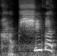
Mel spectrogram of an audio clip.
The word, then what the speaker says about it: 값이: 예문을 통해서 알아보도록 하겠습니다 1번에 값이라고 했잖아요 자 보도록 할게요 어 의미가 있습니까 큰 의미가 없습니다 여기서 말하는 것은 제가 어 거기 뭐죠 번째 의미를 말하는게 아니에요 실질적인 의미를 말하는 거예요 없으니까 어떻게 해요 뒤에 것만은 뒤로 넘은 기 있죠 그러니까 발음이 어떻게 됩니까 갑 시인데 쌍 시옥 같은 경우는 어떻게 해요 뒤로 넘어갈 때 된 소리로 발음한다 그 값 시가 되겠죠 그죠 이건 맞습니다 2번은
